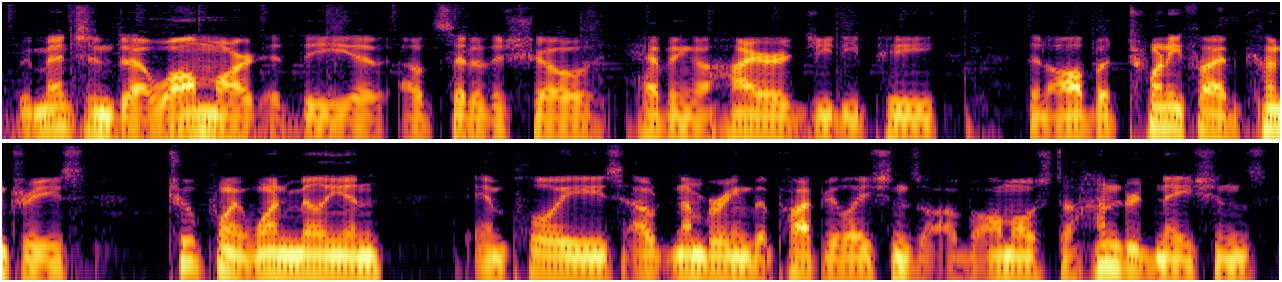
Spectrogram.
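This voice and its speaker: A male radio talk show host, speaking in a measured way, with occasional uh's and restarts. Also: medium pitch, steady tone, a bit bright, soft background music. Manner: measured, hesitant with fillers.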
